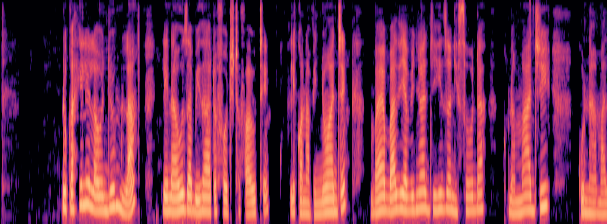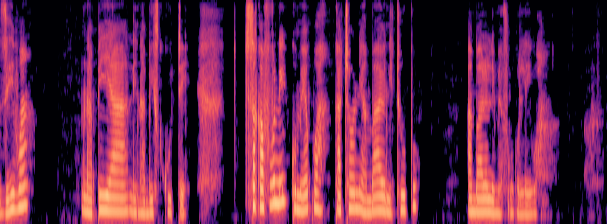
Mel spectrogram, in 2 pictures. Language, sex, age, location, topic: Swahili, female, 25-35, Nairobi, finance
